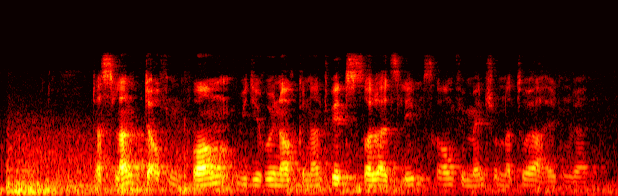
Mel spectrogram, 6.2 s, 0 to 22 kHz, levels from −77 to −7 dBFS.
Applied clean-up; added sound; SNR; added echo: none; Thunder / Rain; 8 dB; none.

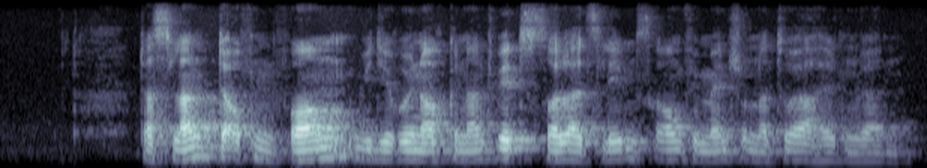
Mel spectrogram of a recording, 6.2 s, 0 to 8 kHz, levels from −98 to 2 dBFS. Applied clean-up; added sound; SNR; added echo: none; none; none; none.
